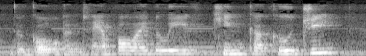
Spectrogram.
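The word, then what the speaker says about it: Kinkaku-ji: golden temple i believe kinkakuji i think that's how it is pronounced in japanese his book really great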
